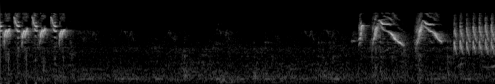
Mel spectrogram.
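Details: Wild goldfinch, khalwi type, sings a quick tinkling phrase, falls silent for nearly three seconds, then resumes with sweeping slurred notes and a fast buzzy rattle.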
